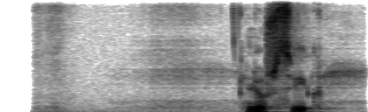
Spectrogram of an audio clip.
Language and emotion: Russian, neutral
